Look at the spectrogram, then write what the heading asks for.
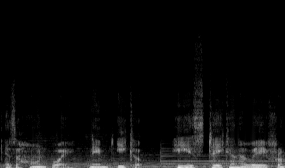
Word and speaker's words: ICO: Ieko or Eco depending upon whatever you want to call it. though the actual pronunciation is Eco rather than Eeko.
